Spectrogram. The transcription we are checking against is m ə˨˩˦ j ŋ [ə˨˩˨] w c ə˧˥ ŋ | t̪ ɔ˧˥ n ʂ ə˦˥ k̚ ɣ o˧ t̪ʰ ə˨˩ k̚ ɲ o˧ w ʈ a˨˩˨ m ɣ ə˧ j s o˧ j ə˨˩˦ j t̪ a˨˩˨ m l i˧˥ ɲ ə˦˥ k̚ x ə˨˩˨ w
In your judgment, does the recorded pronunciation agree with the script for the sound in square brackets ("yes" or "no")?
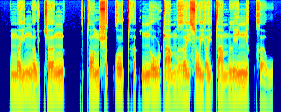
yes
